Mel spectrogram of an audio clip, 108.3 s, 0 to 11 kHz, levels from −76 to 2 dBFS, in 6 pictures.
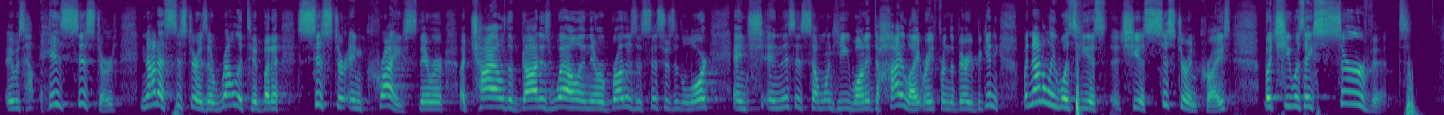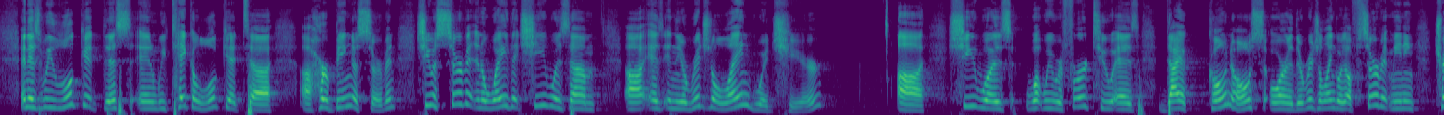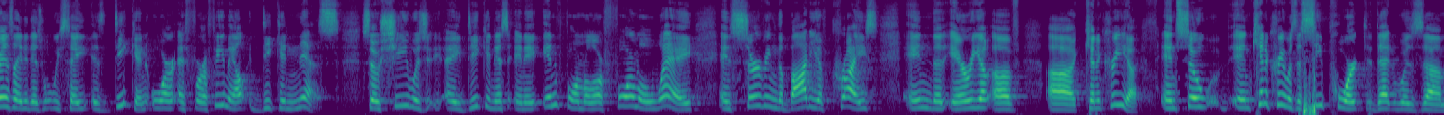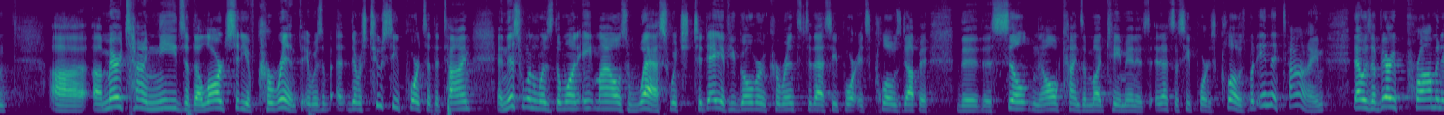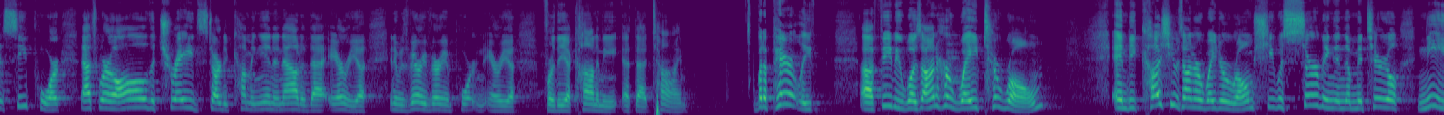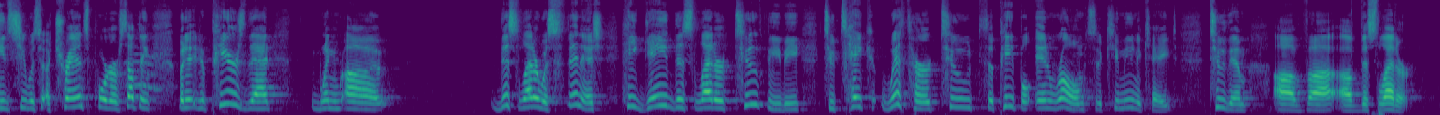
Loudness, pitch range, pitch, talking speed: -30 LUFS, 190-255 Hz, 215 Hz, 180 wpm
